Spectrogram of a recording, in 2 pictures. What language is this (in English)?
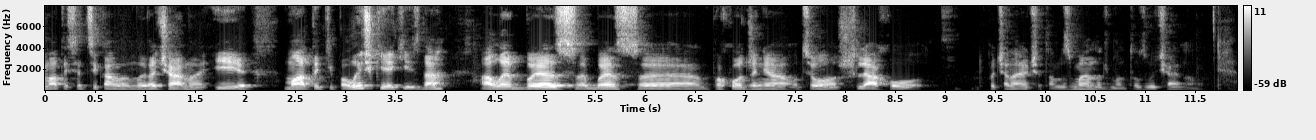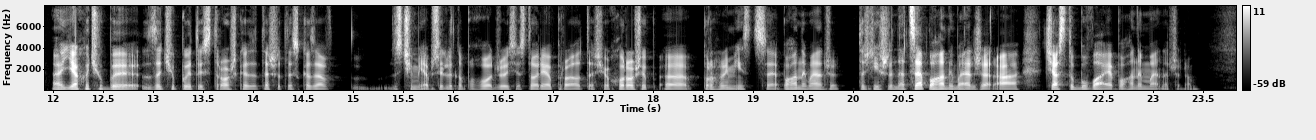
Ukrainian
